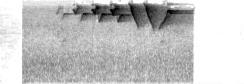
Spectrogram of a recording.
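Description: Yellow Warbler song: a quick, very high run of bright, slurred sweet notes, speeding up over about a second, over a low steady hiss.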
